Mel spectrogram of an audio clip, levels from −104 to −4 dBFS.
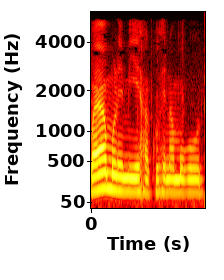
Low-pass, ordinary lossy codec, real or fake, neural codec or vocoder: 5.4 kHz; MP3, 32 kbps; real; none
